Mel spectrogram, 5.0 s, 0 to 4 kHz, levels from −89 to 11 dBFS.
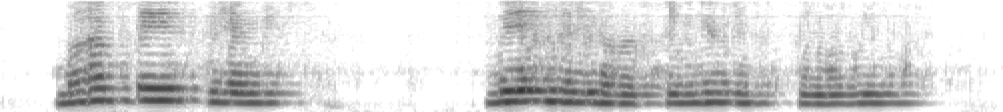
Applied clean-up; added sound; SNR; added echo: neural mask model DeepFilterNet 3.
